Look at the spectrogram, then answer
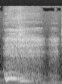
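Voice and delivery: long delighted laugh. Acted. Acting Jesus delighted by the woman, amazed laugh.

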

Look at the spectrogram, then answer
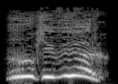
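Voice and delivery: loud, high, drawn-out command; forceful shouted order; soldiers' shout. A narrator's reading. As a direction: yell it out like a charging soldier. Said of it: "закричали подбежавшие к нам солдаты".

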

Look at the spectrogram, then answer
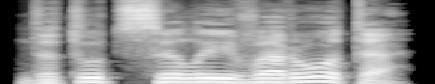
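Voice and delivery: sudden high astonished cry; surprised. Acted. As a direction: gasp it out in disbelief. Lena shocked by wide gap.

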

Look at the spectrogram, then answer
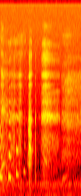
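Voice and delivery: airy giggle; a light surprised laugh; breathy laugh; breathy high laugh. Real, not acted.

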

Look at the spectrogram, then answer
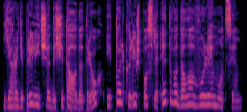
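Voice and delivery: ordinary delivery, nothing marked

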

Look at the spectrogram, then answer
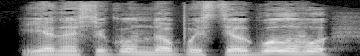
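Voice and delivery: ordinary delivery, nothing marked

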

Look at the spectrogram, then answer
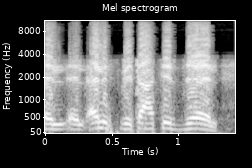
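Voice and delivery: ordinary talk

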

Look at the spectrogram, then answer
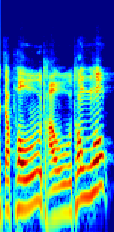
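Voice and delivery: plain reading voice

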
